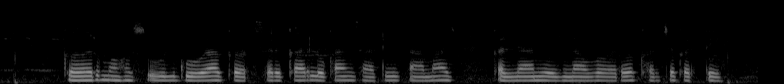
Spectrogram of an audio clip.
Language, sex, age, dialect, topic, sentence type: Marathi, female, 60-100, Varhadi, banking, statement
